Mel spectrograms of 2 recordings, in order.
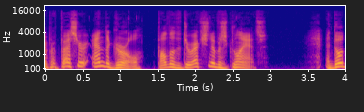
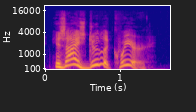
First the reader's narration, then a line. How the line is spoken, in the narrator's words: cried the young woman, strongly moved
